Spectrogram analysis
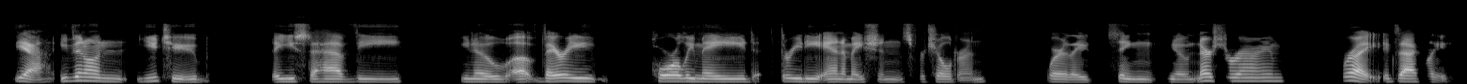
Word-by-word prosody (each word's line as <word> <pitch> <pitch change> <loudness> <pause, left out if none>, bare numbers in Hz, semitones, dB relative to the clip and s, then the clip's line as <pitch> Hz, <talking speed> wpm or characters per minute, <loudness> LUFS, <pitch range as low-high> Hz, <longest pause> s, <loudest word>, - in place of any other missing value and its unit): Yeah, 110 +1 +5
even 175 +3 +2
on 145 -6 0
YouTube, 130 -5 0 0.6
they 130 - 0
used 135 0 +2
to - - 0
have 130 -2 +1
the, 125 -1 -4 0.6
you 135 - -7
know, 125 -1 -2
uh, 125 - +3
very 145 -1 +2 0.6
poorly 145 0 +3
made 130 -1 +1 0.2
3D 140 -2 0
animations 120 -1 0
for 125 - -9
children, 125 -7 -6 0.6
where 125 -1 -2
they 115 -1 -4 0.2
sing, 120 -4 -5
you 125 -2 -6
know, 120 - -5
nursery 165 +3 0
rhyme 160 0 -6 0.6
right, 180 0 +5
exactly. 135 -1 +1
130 Hz, 115 wpm, -24 LUFS, 125-145 Hz, 0.6 s, Yeah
